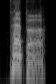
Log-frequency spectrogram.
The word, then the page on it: pepper: British English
